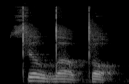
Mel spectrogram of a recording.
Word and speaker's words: syllable: Syllable. 3 syllables. Which one is emphasized? Which one is stressed? Is it syllable? Syllable? That sounds silly. Syllable. The first syllable, again, is stressed in this.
